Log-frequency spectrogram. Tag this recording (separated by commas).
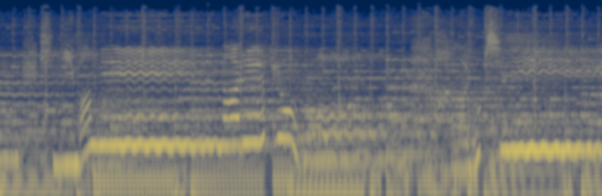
Music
